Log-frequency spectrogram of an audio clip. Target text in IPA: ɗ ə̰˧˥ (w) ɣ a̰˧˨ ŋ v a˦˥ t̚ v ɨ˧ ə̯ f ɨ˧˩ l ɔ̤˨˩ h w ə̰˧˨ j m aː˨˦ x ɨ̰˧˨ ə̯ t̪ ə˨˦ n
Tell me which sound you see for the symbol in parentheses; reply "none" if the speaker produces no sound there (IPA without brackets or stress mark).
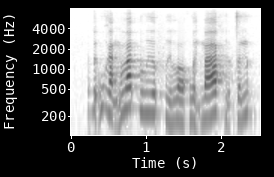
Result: w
